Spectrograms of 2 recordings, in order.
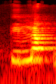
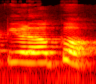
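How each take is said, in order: First: The name has a plain l sound. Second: The name has a retroflex l sound. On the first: This is how Hindi speakers say it. "Hindi में तिलक बोलते" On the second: This is how Marathi speakers say it. "Marathi मध्ये काय म्हणतात? टिळक"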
